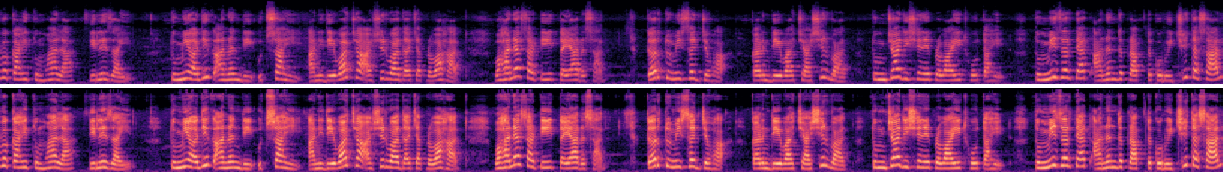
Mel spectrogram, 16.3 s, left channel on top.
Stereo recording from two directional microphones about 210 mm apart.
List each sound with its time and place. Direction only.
0.0 s a woman's voice: 35° right (ahead or behind)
